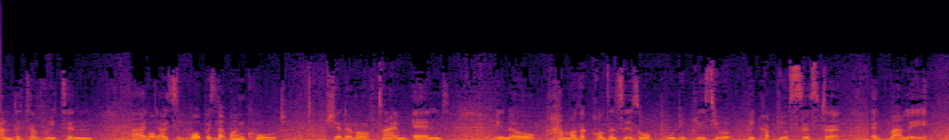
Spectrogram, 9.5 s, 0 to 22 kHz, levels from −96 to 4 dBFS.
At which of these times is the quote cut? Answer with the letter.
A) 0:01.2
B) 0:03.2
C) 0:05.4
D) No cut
B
